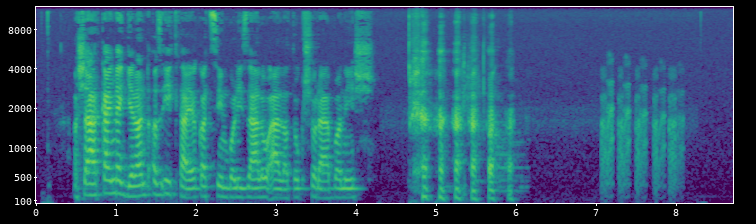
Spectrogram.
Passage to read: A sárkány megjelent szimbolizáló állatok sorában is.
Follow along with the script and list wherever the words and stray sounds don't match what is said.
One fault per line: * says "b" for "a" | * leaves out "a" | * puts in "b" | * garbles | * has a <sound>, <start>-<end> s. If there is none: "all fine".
* puts in "az égtájakat"
* has a laugh, 4.6-6.2 s
* has a laugh, 7.1-8.1 s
